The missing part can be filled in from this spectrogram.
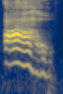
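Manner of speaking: loud, high cry of pain; pained yelp. Acted. Patient whose shoulder is set early, sharp pained cry. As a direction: yelp as the joint is wrenched. Shoulder popped back mid countdown.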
